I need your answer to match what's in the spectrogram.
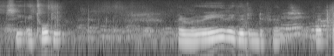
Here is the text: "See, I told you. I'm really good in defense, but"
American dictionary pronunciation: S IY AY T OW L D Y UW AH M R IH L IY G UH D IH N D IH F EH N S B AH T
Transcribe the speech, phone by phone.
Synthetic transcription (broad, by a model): S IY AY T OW D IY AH R IH L IY G UH D IH N D IH F EH N S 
